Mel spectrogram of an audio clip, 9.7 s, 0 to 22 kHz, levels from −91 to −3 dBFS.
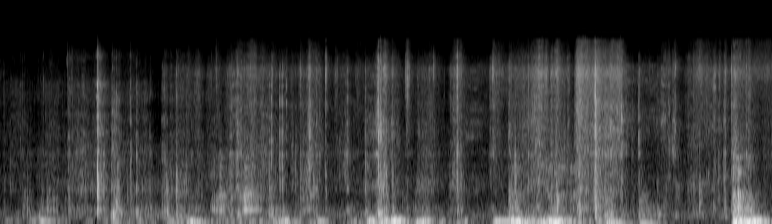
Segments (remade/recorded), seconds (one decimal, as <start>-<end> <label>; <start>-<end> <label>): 0.0-5.9 remade; 5.9-7.6 recorded; 7.6-9.7 remade

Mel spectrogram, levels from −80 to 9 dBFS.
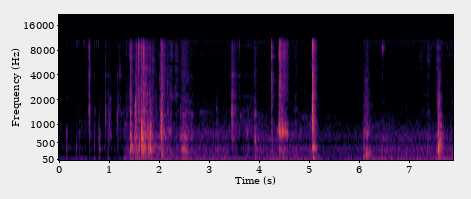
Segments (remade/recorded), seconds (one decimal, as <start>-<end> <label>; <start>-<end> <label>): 0.0-1.3 remade; 1.3-3.4 recorded; 3.4-3.9 remade; 3.9-7.9 recorded

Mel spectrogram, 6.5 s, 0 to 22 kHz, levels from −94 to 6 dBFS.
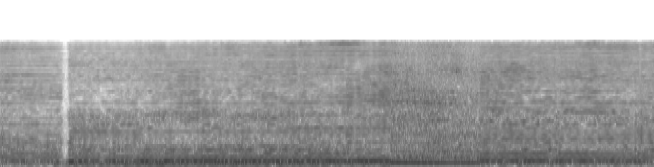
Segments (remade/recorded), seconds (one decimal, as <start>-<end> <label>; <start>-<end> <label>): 0.0-3.9 remade; 3.9-4.8 recorded; 4.8-6.5 remade

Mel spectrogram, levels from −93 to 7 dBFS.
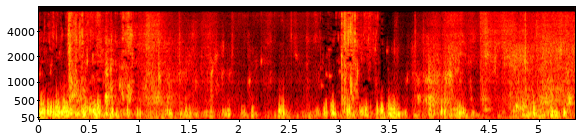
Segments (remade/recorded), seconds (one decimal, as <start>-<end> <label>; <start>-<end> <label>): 0.0-1.0 recorded; 1.0-2.8 remade; 2.8-3.5 recorded; 3.5-5.4 remade

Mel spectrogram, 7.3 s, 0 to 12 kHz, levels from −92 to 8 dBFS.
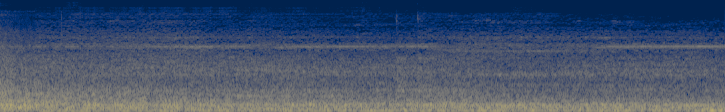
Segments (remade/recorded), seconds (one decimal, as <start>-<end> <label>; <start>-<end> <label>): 0.0-1.7 recorded; 1.7-2.3 remade; 2.3-2.7 recorded; 2.7-3.4 remade; 3.4-7.3 recorded

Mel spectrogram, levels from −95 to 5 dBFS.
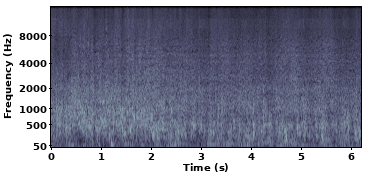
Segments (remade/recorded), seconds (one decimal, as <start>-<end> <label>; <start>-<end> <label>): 0.0-0.5 remade; 0.5-2.7 recorded; 2.7-4.5 remade; 4.5-5.1 recorded; 5.1-6.2 remade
